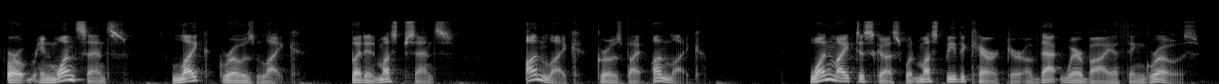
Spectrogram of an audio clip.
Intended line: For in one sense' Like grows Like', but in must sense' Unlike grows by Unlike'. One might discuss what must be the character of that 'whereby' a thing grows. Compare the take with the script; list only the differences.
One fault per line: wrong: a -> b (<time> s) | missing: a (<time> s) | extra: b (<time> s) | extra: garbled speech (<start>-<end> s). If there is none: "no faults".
no faults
